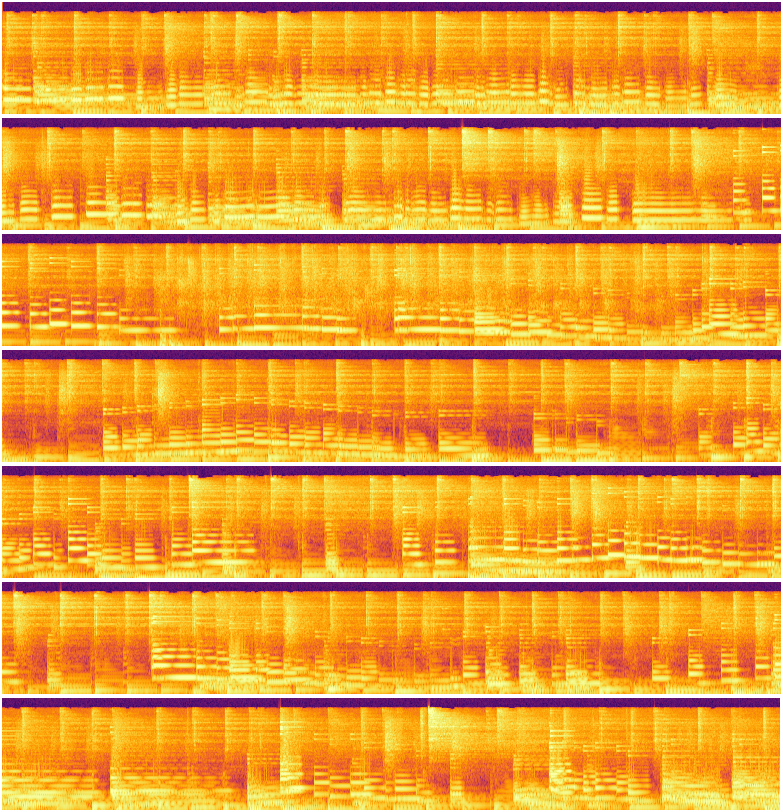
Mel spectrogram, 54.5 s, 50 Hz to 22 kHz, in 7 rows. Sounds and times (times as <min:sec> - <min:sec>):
Trombone: 0:00.0 - 0:23.6, 0:24.4 - 0:39.8, 0:40.4 - 0:54.5
Jazz: 0:00.0 - 0:54.5.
